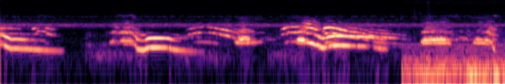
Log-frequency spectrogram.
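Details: Golden jackals howling together at night around a den with young pups, caught on a trail camera; several wavering, falling wails overlap and pause, over a faint constant high whine, with a low rumble near the end.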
